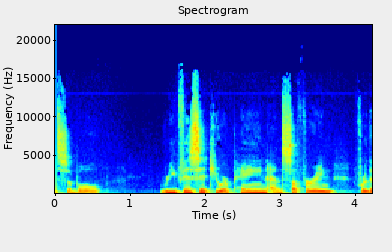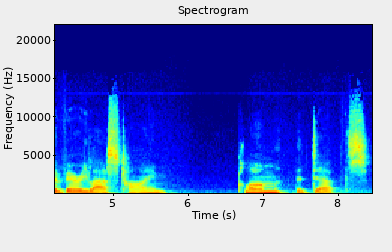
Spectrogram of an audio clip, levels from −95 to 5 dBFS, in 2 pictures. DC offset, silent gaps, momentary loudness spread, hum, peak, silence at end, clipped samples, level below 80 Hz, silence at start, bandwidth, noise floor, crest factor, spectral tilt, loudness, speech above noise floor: under 0.1%; none; 13 LU; none; -4 dBFS; 0.1 s; under 0.1%; -76 dBFS; 0 s; 14 kHz; -67 dBFS; 16 dB; -5.5 dB/octave; -20 LUFS; 48 dB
